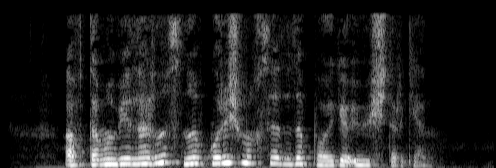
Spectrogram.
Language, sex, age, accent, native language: Uzbek, female, 18-24, Farg'ona, Uzbek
